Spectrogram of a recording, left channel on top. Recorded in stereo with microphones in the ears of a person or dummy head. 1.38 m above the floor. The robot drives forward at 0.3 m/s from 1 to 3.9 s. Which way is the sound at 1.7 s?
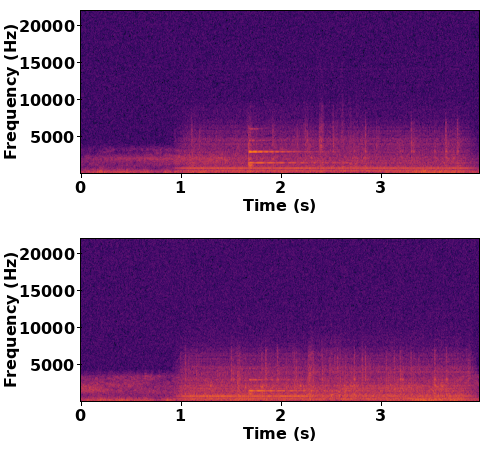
80° left.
